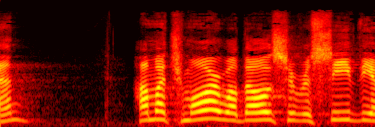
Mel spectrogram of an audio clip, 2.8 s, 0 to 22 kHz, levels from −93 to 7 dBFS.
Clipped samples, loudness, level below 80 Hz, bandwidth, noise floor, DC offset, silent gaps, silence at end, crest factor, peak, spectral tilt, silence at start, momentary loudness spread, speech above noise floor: under 0.1%; -20 LUFS; -72 dBFS; 15.5 kHz; -68 dBFS; under 0.1%; none; 0 s; 18 dB; -4 dBFS; -2 dB/octave; 0 s; 8 LU; 48 dB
